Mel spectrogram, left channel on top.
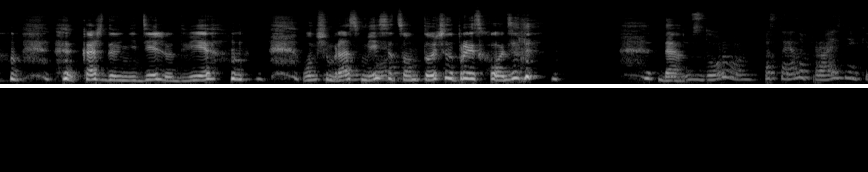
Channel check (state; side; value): silent; right; digital silence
